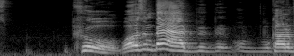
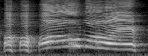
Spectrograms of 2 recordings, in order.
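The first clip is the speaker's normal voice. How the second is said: mock delighted chuckle; 10 semitones higher, 7 dB louder, much slower than usual. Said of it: "and you're like".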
